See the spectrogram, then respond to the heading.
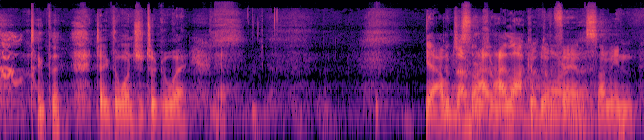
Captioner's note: laughter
